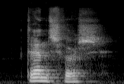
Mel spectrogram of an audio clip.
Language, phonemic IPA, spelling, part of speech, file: Dutch, /trɑnsˈfʏːrs/, transfers, noun, Nl-transfers.ogg
- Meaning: plural of transfer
